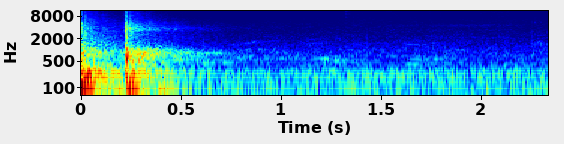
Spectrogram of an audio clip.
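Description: Two sharp knocks in quick succession at the start, a hand striking a wooden pulpit, then a quiet room tone.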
